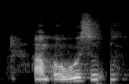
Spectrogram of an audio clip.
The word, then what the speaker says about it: Owusu: Last name is Owusu. O-W-O-W-U-S-U. Usu. Yes. How do you pronounce that? Owusu. Owusu?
